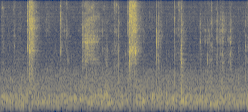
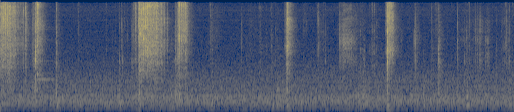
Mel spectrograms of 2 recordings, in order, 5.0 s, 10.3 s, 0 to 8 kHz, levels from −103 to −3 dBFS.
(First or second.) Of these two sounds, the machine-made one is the first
